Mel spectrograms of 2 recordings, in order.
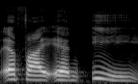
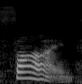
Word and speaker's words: fine: It's spelled F-I-N-E. You would be tempted to pronounce it fine, but in music it's pronounced fine.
